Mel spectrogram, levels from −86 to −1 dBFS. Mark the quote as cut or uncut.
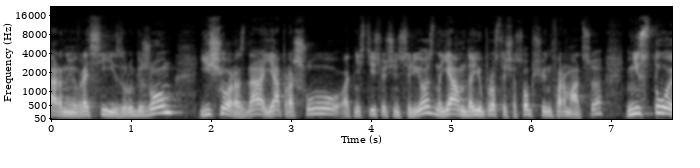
uncut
